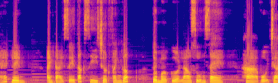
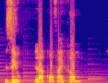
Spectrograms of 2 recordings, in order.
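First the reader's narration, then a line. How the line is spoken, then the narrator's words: Yelling. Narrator (Vietnamese): Tôi gào lên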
